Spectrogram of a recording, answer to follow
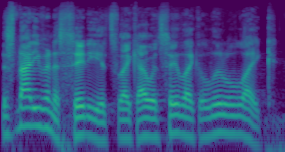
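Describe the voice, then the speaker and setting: A man's voice: mid-range voice, expressive, quick pace. A man from Southern California, a podcast guest, telling casual stories in a rambling, slangy way with lots of fillers and restarts. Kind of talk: casual storytelling.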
